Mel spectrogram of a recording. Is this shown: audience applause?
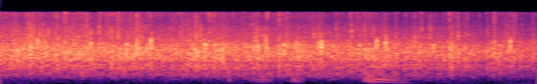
yes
